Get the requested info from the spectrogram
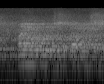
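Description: A priest chanting a prayer of the Mass: a single man's voice intoning on long, held notes.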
